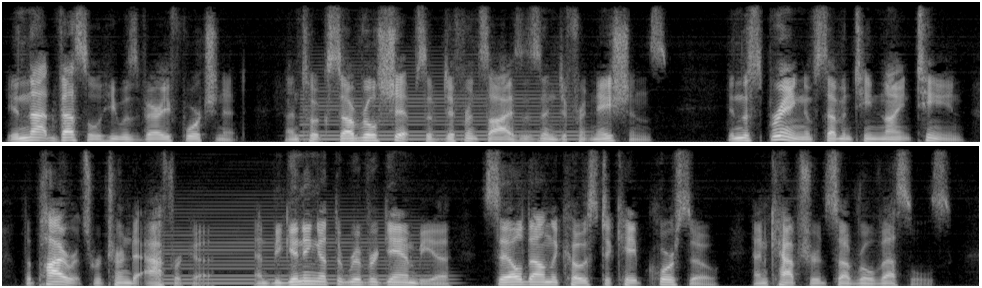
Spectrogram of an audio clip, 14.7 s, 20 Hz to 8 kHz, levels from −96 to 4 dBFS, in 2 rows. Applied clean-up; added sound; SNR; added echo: none; Wind instrument, woodwind instrument; 19 dB; none.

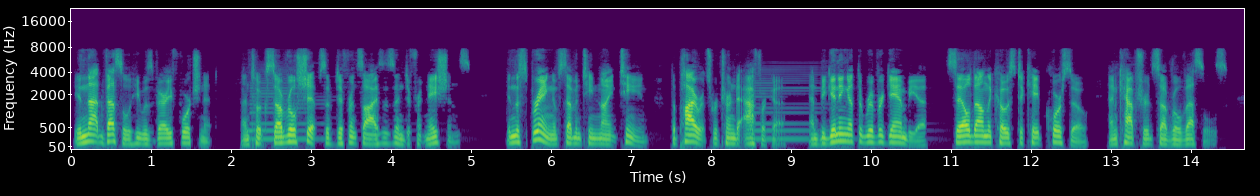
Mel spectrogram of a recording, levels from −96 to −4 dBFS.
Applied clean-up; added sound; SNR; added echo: classical method spectral subtraction.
